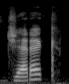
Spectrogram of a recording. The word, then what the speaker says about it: Jhereg: There is a pronunciation guide in the book. I don't think people would really, really need it. It's Jhereg.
